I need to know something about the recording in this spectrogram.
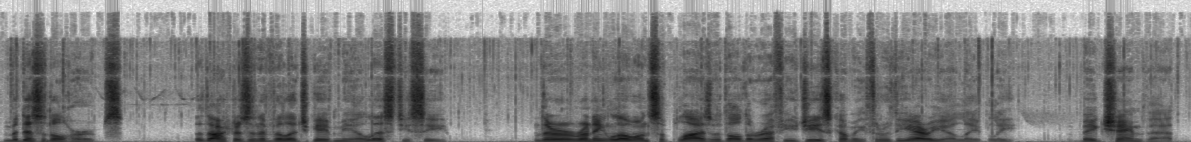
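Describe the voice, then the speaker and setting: A man's voice: medium pitch, close to an everyday voice. A man playing a friendly, bumbling knight in a fantasy audio roleplay, chatty and rambling, with awkward, flustered hesitations. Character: friendly bumbling babbling young-hearted male knight, eager and awkward.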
